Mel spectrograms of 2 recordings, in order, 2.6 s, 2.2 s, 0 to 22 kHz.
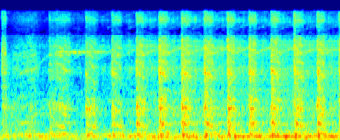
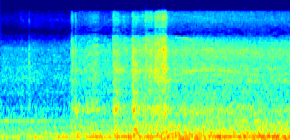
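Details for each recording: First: Car that cranks but won't start (no spark, no injector pulse per diagnosis): starter turns the engine in a steady whirring chug, about seven pulses a second, but it never fires; the battery is too weak. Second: Car that had sat 3–4 days not starting; the scanner and wiring checks found the fault was only a bad battery. With the replacement battery it gives a short crank, then catches cleanly and settles into an even steady idle: a normal start.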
